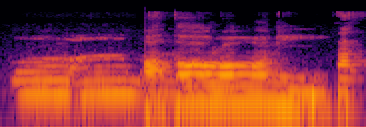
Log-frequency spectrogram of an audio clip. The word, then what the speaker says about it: فطرني: فطرني فطرني فطرني ফতরনি হ্যাঁ, فطرني ফা ফা ফায়ের সাথে ত, আমি ফা তা বলি নাই, ফা ত র, ফতরনি হ্যাঁ, ফাতরনি। فطرني فطرني ফতরনি হ্যাঁ, তার মানে এই যখন ত উচ্চারণ করছি তখন আমি এটাকে বলছি না যে ত। মুখটা খুলছি না, মুখটা গোল করে ফেলছি।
